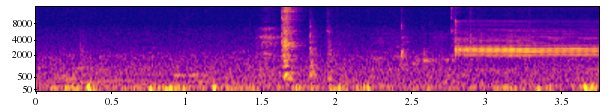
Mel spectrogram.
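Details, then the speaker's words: Whirlpool washing machine electronic control board powered on the bench: thin steady high buzz, no power-up and no response to any button. "y ahí está el ruido característico que vive el cliente que hacía escuchen y vamos a encender vemos que no enciende con ningún botón y ahí pueden apreciar el ruido"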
